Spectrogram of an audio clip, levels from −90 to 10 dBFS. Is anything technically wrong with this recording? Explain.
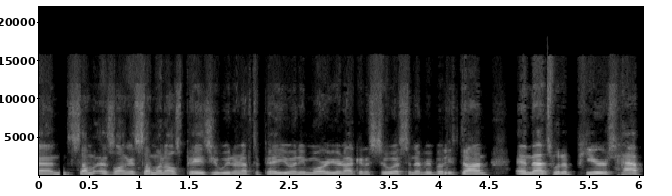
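Yes. From 4.01 to 4.42 s, after "to sue us and", repeated packet loss (robotic sound): several brief dropouts, patched by extending prior audio, make the speech choppy.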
